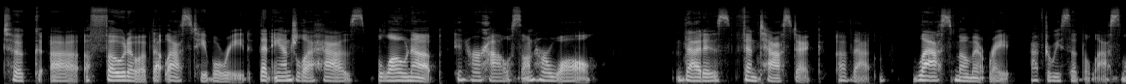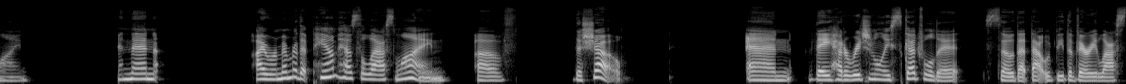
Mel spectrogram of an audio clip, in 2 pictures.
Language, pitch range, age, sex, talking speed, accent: English, 180-230 Hz, 30-49, female, 160 wpm, American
